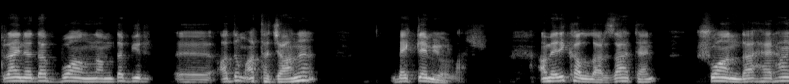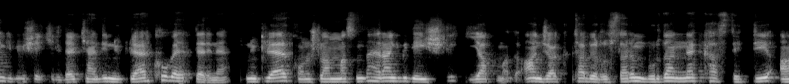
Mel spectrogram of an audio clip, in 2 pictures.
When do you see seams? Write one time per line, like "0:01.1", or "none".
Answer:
none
